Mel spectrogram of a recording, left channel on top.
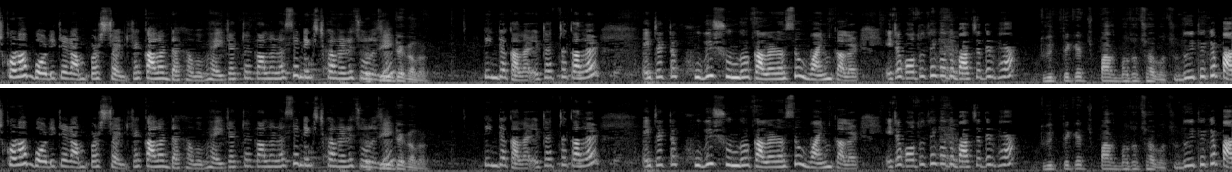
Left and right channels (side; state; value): right; quieter; 4.6 dB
